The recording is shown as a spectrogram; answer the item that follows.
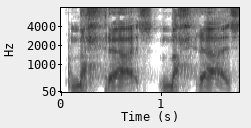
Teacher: So that's why it's like mahraj, mahraj. It's a very pharyngeal H.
